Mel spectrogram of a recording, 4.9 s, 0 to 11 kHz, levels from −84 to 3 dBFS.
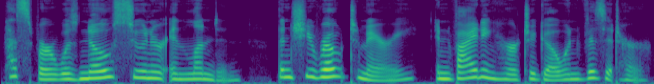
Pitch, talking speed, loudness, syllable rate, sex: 220 Hz, 220 wpm, -20 LUFS, 5.9 syllables/s, female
